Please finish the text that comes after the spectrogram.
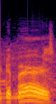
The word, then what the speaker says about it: Demers: We're going to see Andrew Demers checking into the ball game. I pronounce it Demers. I'll see how the officials pronounce it here. And big. Yep, Demers.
